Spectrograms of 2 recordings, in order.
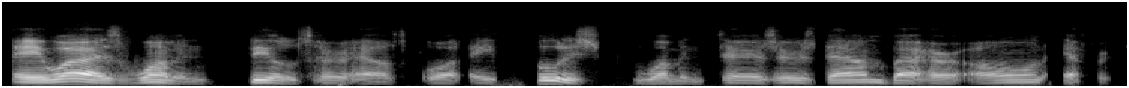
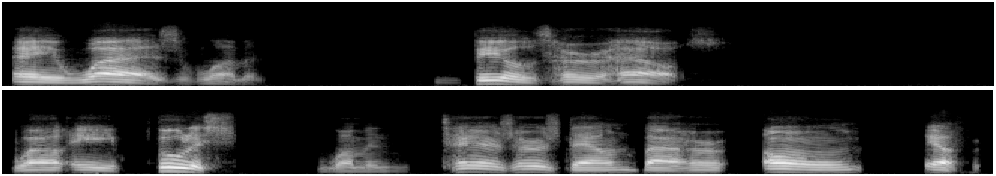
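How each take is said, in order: First: It is read plainly, without extra emphasis. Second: It is read with strong, forceful emphasis.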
